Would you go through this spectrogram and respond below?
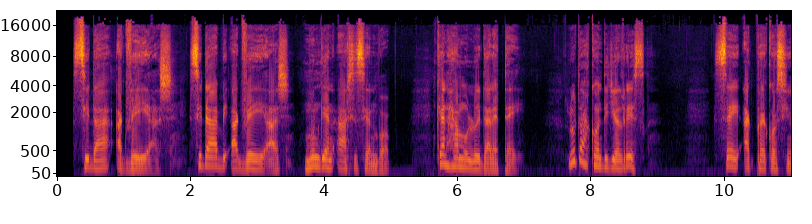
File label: Wolof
